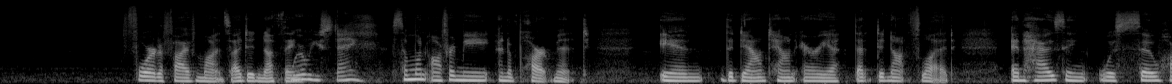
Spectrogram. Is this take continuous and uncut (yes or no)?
yes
